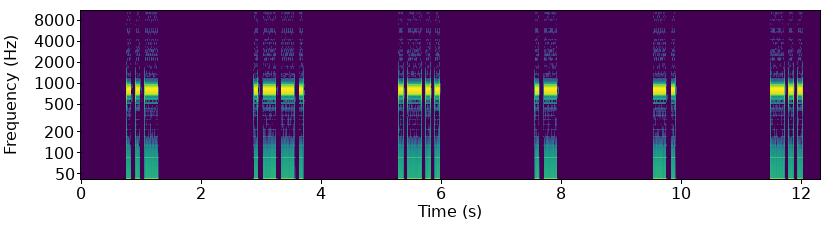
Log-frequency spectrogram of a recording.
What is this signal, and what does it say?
Morse code, heard as a keyed tone, about 16 wpm, spaced as for 5 wpm, 800 Hz. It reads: UPLAND
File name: CW Code Groups @5WPM / fromSM's / Cities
